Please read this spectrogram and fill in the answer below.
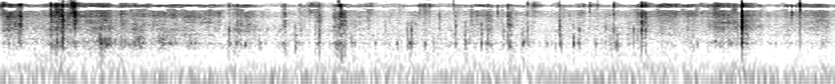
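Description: Wooden stir stick scraping and clicking against the inside of a plastic mixing cup of resin: a run of small irregular scrapes and ticks, with one sharper click near the end.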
